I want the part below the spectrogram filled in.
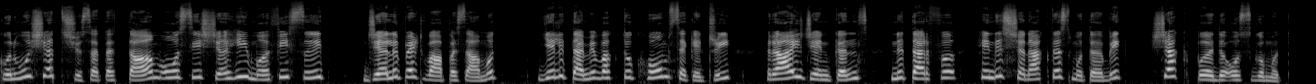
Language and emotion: Kashmiri, neutral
